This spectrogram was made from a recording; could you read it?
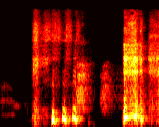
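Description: A dog barks in a quick string of short, sharp yaps, pauses briefly, then lets out another louder burst of barking. No one speaks.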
